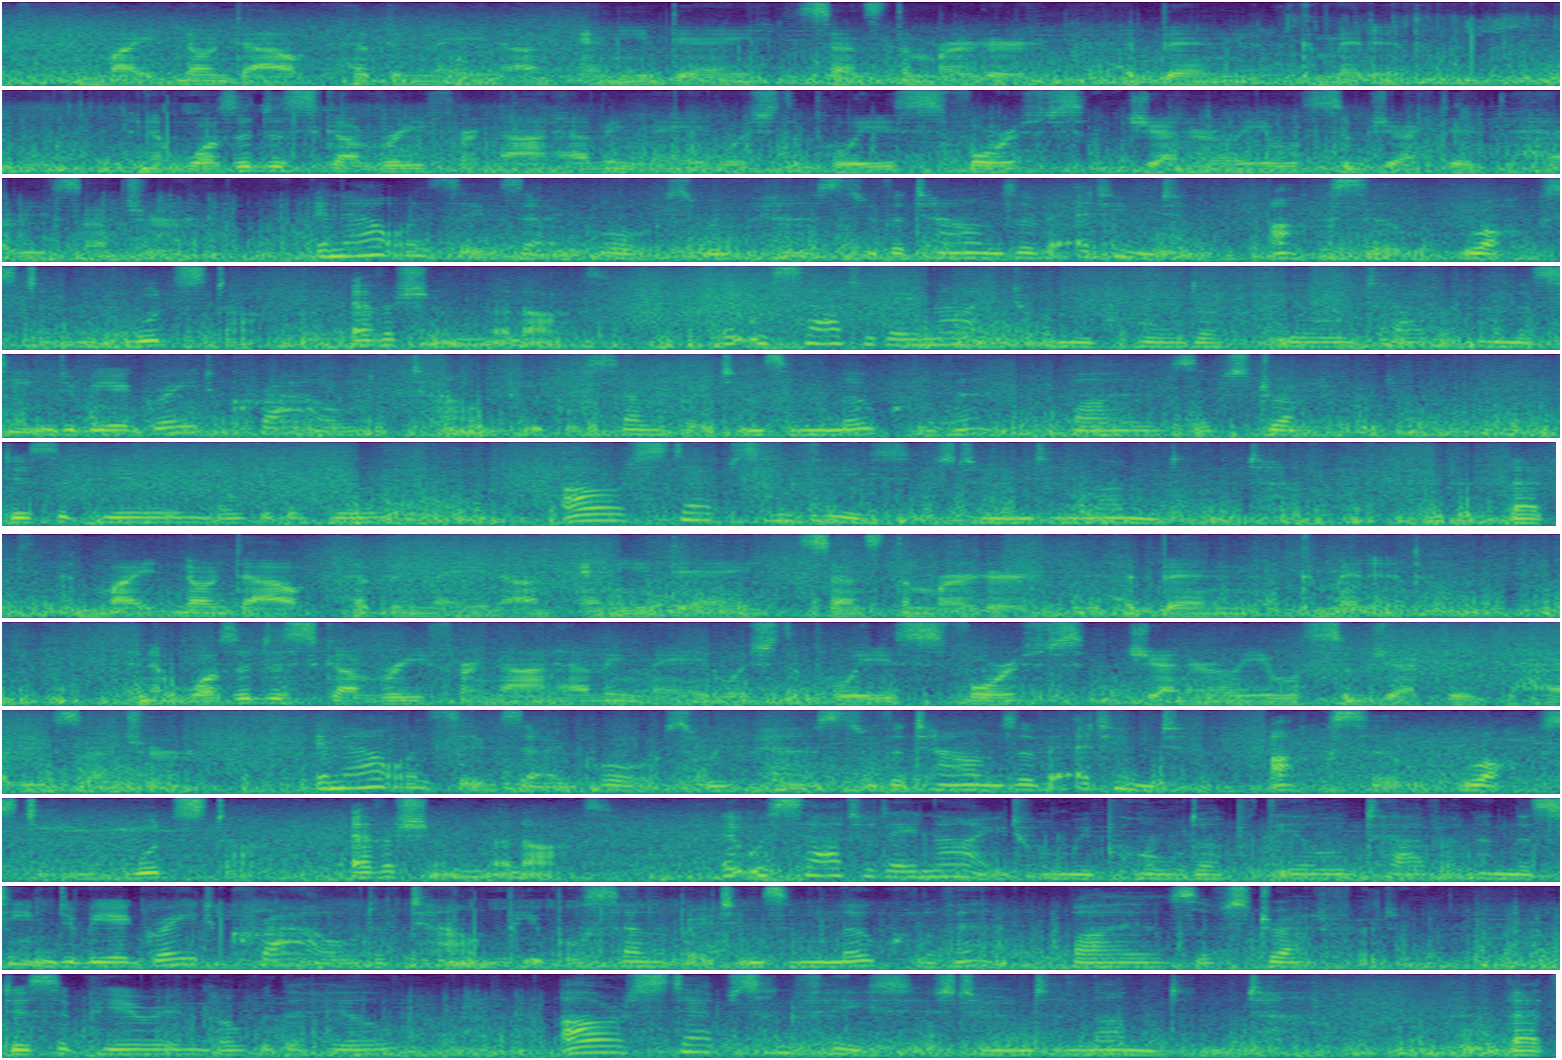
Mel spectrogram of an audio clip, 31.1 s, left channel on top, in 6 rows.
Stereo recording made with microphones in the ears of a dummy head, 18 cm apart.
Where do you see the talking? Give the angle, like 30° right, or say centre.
30° right.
